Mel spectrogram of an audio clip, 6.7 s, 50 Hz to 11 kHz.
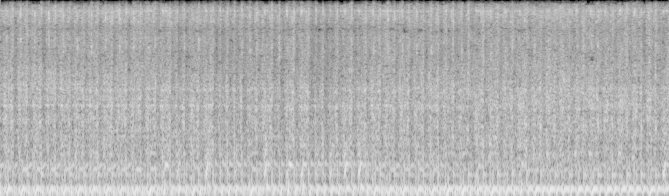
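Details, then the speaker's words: Coleman CT100U mini bike, Hemi Predator 212 single-cylinder, after fitting 18 lb valve springs and an oil change, first fire-up: steady, even thump at quick idle with no misses, knocks or rattles; sounds beefier than ever, healthy idle. "oh yeah she sounds beefy beefier than ever"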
